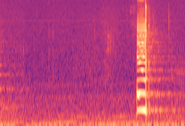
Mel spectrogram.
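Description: SNAGazoo swing-training club giving its audible feedback: one short, sharp sound with a brief ringing tone near the end. It is the signal that the wrists have hinged the right amount into the L-shape at the top of the backswing. Otherwise near silence.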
